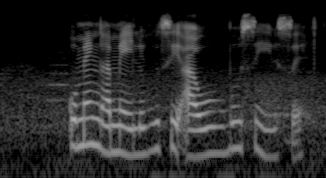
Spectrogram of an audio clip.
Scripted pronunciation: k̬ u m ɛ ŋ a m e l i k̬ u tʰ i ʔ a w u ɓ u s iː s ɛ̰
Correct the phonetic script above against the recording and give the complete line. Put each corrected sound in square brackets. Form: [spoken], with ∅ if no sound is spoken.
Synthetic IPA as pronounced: k̬ u m ɛ ŋ a m e l i k̬ u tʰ i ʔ a w u ɓ u s iː s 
